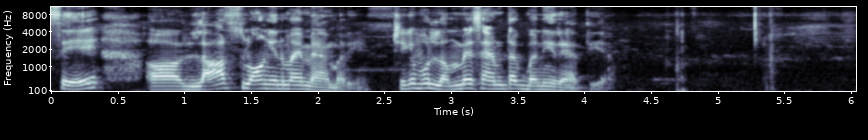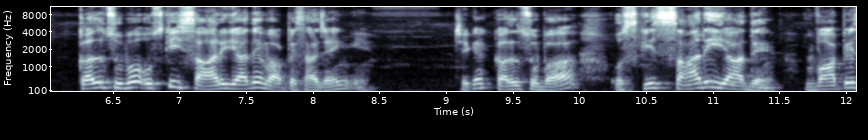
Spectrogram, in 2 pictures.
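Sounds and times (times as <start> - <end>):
man speaking: 0.0 - 4.3, 6.2 - 8.5, 9.1 - 12.0.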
